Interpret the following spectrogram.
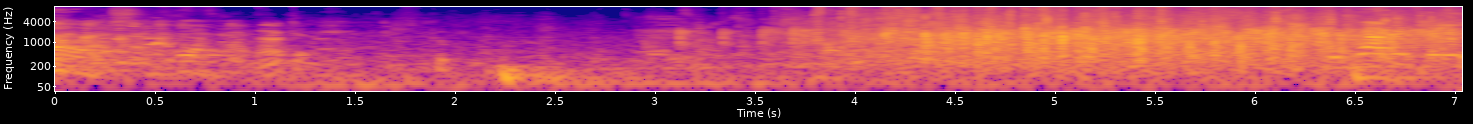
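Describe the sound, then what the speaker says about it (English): Audience at a convention fan panel chuckles and talks quietly, then breaks into loud, sustained clapping that swells and holds to the end. "We're clapping for you, sir."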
